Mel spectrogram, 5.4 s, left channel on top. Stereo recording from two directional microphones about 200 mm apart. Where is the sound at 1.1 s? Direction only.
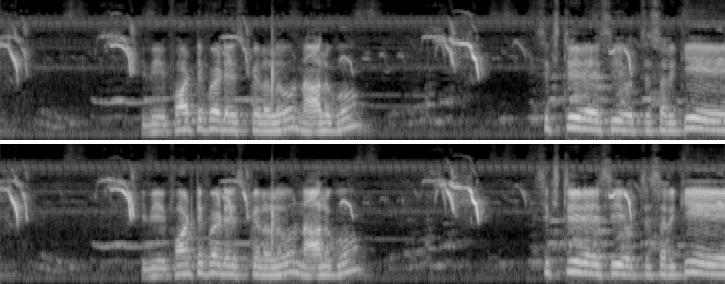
35° left (ahead or behind).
